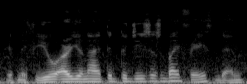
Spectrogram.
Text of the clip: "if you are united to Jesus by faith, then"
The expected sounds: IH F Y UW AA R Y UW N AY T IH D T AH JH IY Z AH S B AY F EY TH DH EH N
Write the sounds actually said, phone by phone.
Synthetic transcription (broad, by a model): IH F Y UW AA R Y UW N AY T IH D T AH JH IY S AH S B AY F EY TH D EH N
